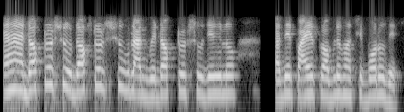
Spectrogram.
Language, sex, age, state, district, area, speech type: Bengali, female, 45-60, West Bengal, Alipurduar, rural, conversation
